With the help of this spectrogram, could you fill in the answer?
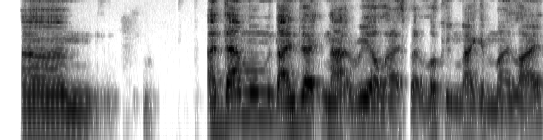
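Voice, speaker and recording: In a Turkish accent, someone speaks at a fairly slow pace with lively intonation against a quiet background. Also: man. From Turkey. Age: 30s. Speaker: mindset coach. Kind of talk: podcast interview. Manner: hesitant, many fillers.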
